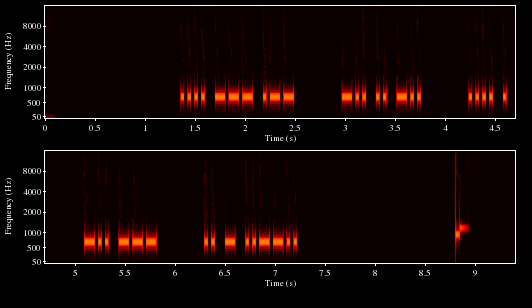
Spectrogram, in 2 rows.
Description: Morse code, heard as a keyed tone, about 36 wpm, 700 Hz. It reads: HOW DID HE DO IT?
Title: 2x Word-Spacing - Sentences from Top 100 Words - 35wpm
